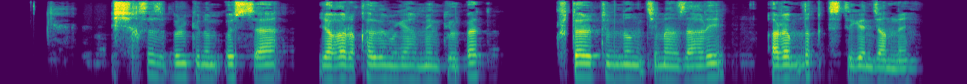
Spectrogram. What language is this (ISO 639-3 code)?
uig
